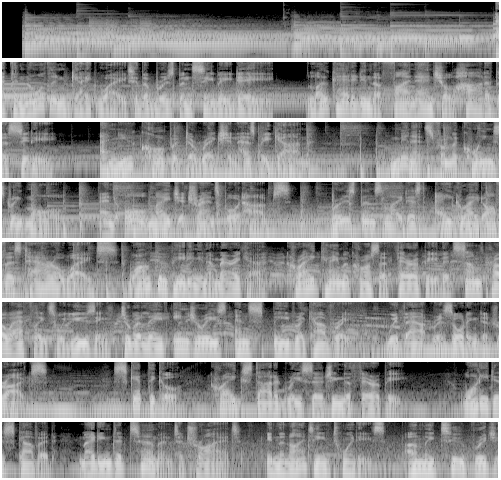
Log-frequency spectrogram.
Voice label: narration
